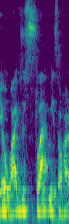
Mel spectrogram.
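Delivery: plain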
